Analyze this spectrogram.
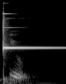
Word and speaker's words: queue: Oke, jadi kata ini adalah dibacanya Q.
